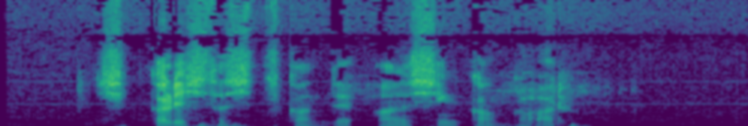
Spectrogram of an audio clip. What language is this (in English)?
Japanese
